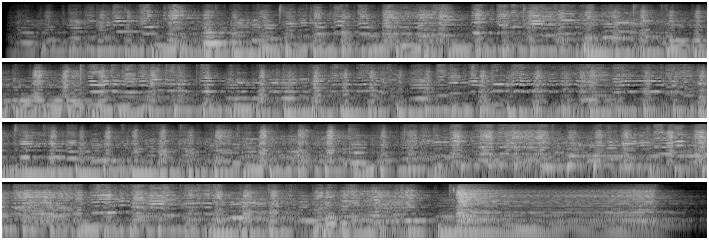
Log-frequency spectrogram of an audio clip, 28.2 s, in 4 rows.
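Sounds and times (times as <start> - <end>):
swing music: 0.0 - 28.1.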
